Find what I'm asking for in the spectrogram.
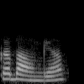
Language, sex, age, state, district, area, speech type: Hindi, female, 18-30, Madhya Pradesh, Betul, rural, conversation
